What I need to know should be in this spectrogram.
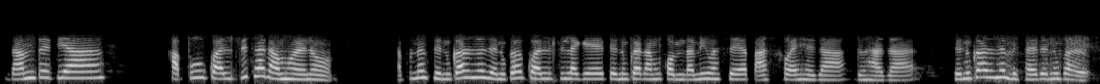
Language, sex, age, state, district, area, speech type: Assamese, female, 18-30, Assam, Morigaon, rural, conversation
